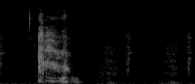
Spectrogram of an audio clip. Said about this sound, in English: Oh, that did it. And now you've coughed on his face.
